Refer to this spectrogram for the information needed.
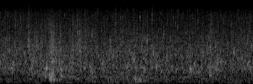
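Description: A waterfall's flowing water makes a steady rushing roar with bright hiss and a few gurgling splashes, unbroken for the whole stretch and with no voices.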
